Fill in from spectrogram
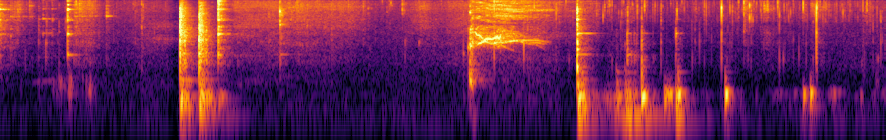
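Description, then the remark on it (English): Cereal crackles and pops with scattered sharp clicks as milk is poured, a brief splashy pour in the middle and a few louder clinks like a spoon against a bowl. “I hope you could hear this. Hear the snap, crackle, pop.”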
